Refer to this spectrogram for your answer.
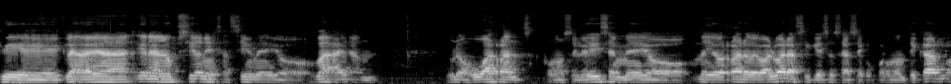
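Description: Using a Rioplatense accent, a man speaks at a moderate pace with a medium pitch and monotone, flat intonation. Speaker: economist and university lecturer. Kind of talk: interview.

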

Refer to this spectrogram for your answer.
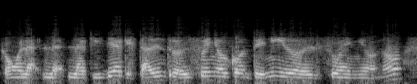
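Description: A woman with a Rioplatense accent over noticeable background noise. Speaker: singer-songwriter. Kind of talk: interview. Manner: halting.

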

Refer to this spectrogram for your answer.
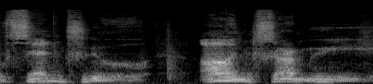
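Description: A booming, gravelly, raspy put-on character voice from a man, very deep and low in pitch, with audible echo. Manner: menacing, demanding.

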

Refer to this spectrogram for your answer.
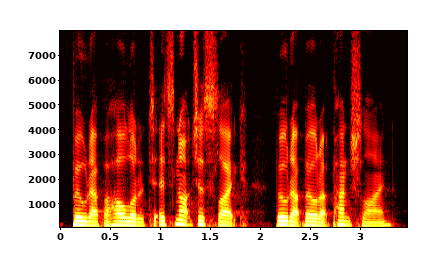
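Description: On a very clean recording with a silent background, a man with a New Zealand accent speaks at a moderate pace and a fairly high pitch. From New Zealand, Hawke's Bay (Napier). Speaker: comedian. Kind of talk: casual chat. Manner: halting, stammering repetitions.

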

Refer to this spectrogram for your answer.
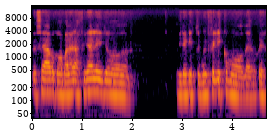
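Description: Speaking at a moderate pace, a man with a medium-pitched, somewhat breathy voice keeps a monotone, flat intonation. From Chile, Concepción. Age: 20s. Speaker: university student and lay preacher. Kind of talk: casual chat.

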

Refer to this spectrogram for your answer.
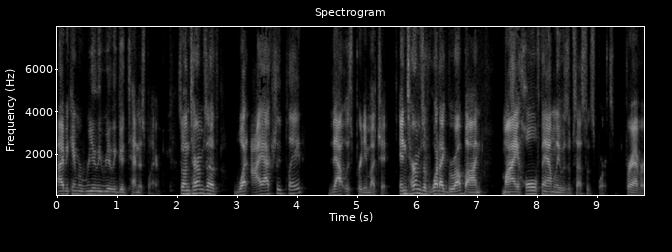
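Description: Ordinary pitch variation in a man's voice set at a medium pitch. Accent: New York. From Queens, New York. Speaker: fantasy football editor and podcast host. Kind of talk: casual chat.

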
